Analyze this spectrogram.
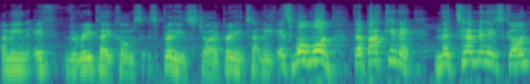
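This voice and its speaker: Speaking with a British accent, a man uses an animated tone. His intonation is lively. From UK. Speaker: gaming YouTuber. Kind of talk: casual gameplay commentary with live match commentary. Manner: animated, excitable match-call delivery; chatty, upbeat, addresses viewers. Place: home room.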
